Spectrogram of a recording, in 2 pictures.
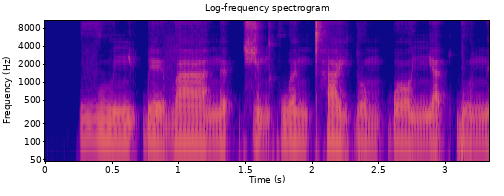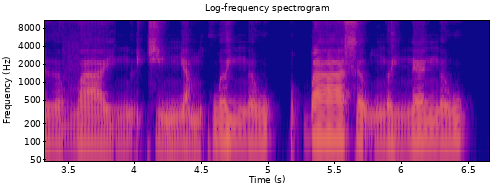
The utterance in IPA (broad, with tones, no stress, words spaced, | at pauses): vu˨˩ ɲḭ˧˨ɓe˧˩vaː˨˩ nə˨˩t̚t͡ɕə̰˧˨n kwə˨˩nt̪ʰa˨˩jɗo˨˩m ɓɔ˨˩ɲa˨˩t̚ɓu˨˩ nɨ˨˩ə̯ vaː˨˩jŋɨ̰˧˨ə̯t͡ɕi˧˩ ɲa˧˩mkwə˧jŋə˨˦w | ɓaː˧sə̰˧˨wŋə˨˩jnɛ˧ ŋə˨˦w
